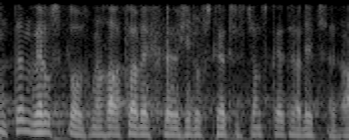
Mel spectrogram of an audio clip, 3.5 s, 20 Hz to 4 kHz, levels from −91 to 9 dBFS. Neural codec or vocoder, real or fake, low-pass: codec, 44.1 kHz, 2.6 kbps, SNAC; fake; 3.6 kHz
